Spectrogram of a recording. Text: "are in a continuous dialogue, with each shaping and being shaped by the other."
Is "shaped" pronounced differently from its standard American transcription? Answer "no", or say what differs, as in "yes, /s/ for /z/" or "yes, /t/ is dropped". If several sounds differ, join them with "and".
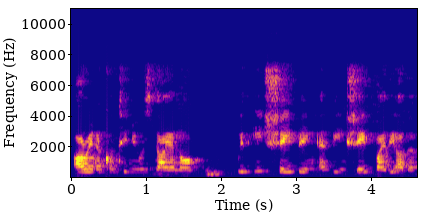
no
